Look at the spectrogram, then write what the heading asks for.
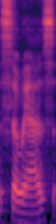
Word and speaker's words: psoas: We're going to cover the diaphragm and the psoas. The P is silent in that.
